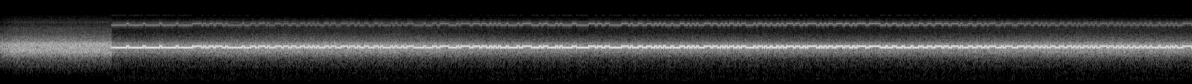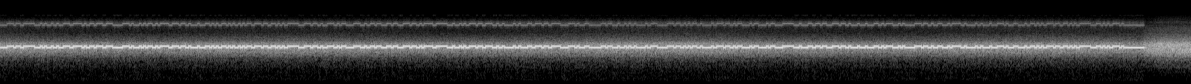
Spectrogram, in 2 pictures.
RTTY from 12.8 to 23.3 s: MHSE QRRS RT ABNLL ETJ NKU OHVLJKM SK BBBTUL QUZX WEKQHCR RTRH

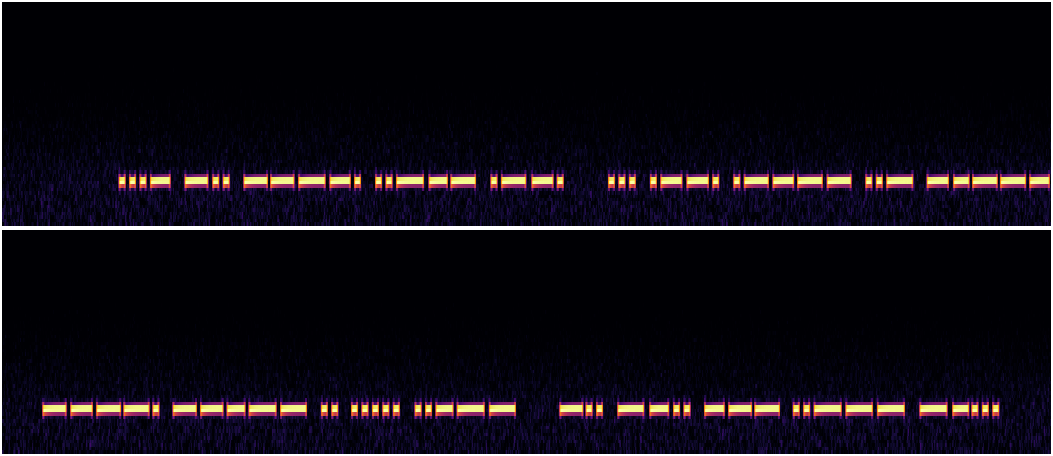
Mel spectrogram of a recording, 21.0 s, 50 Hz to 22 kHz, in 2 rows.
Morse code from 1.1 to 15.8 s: VD92P SP1U0 90I52

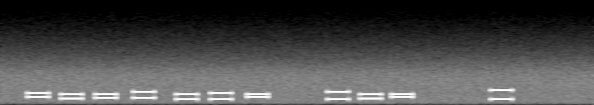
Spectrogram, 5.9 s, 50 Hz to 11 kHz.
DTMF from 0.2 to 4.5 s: 047912* 34*

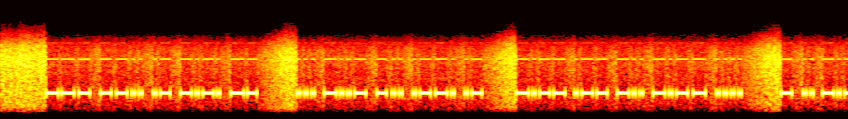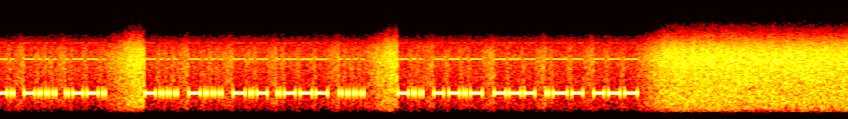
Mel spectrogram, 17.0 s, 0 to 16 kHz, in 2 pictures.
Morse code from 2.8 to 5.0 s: SXDPA

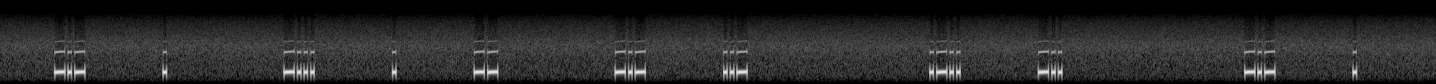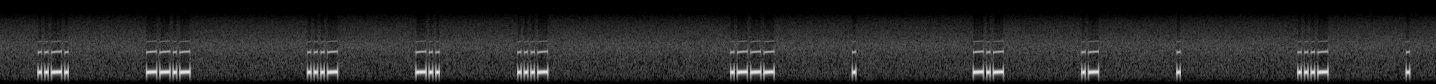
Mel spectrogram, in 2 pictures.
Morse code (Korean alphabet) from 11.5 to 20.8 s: 아내를

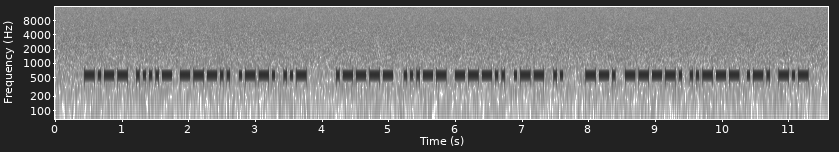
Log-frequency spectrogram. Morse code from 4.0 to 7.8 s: 138WI

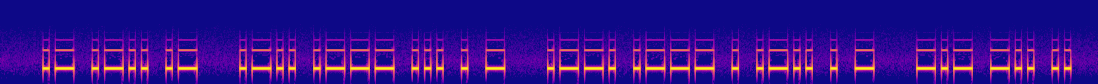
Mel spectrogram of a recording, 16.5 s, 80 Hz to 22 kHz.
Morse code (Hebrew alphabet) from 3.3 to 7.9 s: לעשות

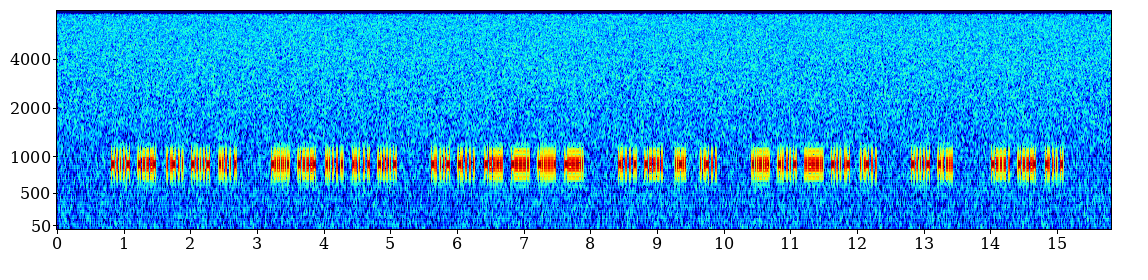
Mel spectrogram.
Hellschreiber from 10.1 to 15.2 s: QWSMT NK FAU

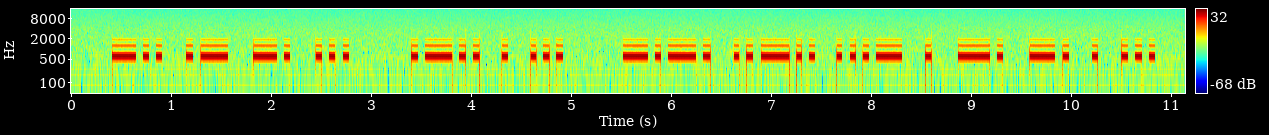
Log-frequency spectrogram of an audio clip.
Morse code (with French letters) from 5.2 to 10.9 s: CÉVENNES

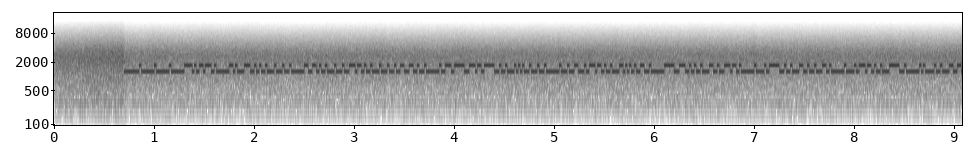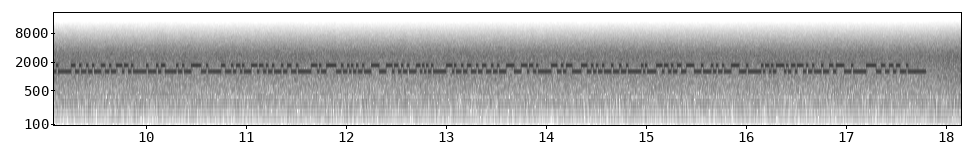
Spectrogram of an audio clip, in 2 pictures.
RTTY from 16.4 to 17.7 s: 79TIC

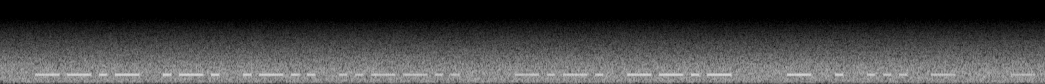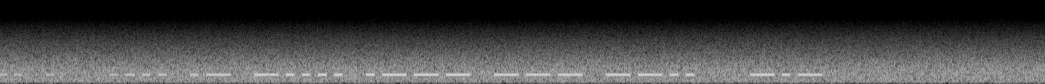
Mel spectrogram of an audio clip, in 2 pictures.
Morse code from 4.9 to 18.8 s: CQ TEST DE HA6JOZ K

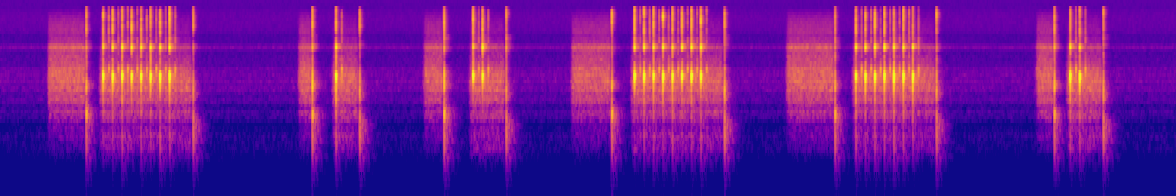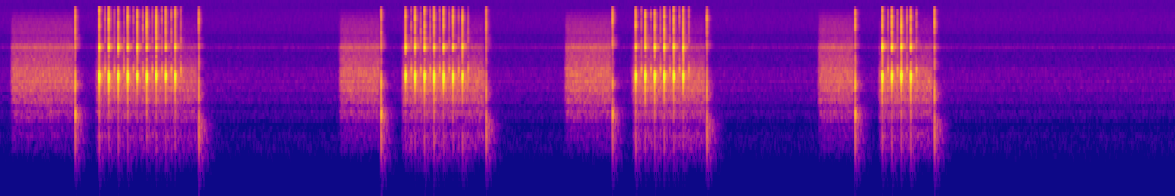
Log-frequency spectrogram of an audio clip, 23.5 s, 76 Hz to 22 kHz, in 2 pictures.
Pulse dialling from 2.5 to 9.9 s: 1 2 8 7

